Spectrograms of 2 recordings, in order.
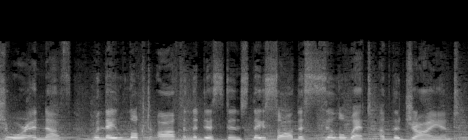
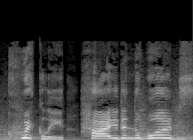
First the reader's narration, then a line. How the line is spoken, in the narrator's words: Alice exclaimed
